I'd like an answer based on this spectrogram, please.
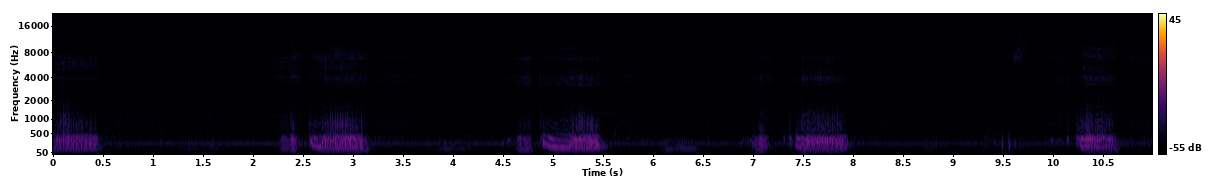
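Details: A dog snoring indoors, with rough, rasping breaths in slow rhythm, one about every two and a half seconds and four in all. Quieter inhalations fall between them, over a steady low electrical hum.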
